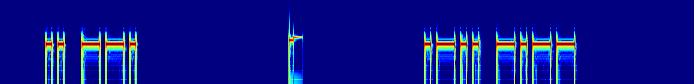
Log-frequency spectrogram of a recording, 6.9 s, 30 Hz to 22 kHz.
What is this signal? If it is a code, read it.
Morse code, heard as a keyed tone, about 20 wpm, 700 Hz. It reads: IG LY
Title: Top Two Letter Combinations in Words 20wpm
